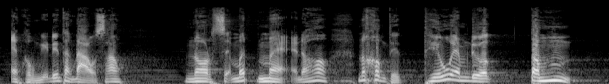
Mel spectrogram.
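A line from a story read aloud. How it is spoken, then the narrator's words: Desperate shout. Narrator (Vietnamese): Hưng hét lên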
